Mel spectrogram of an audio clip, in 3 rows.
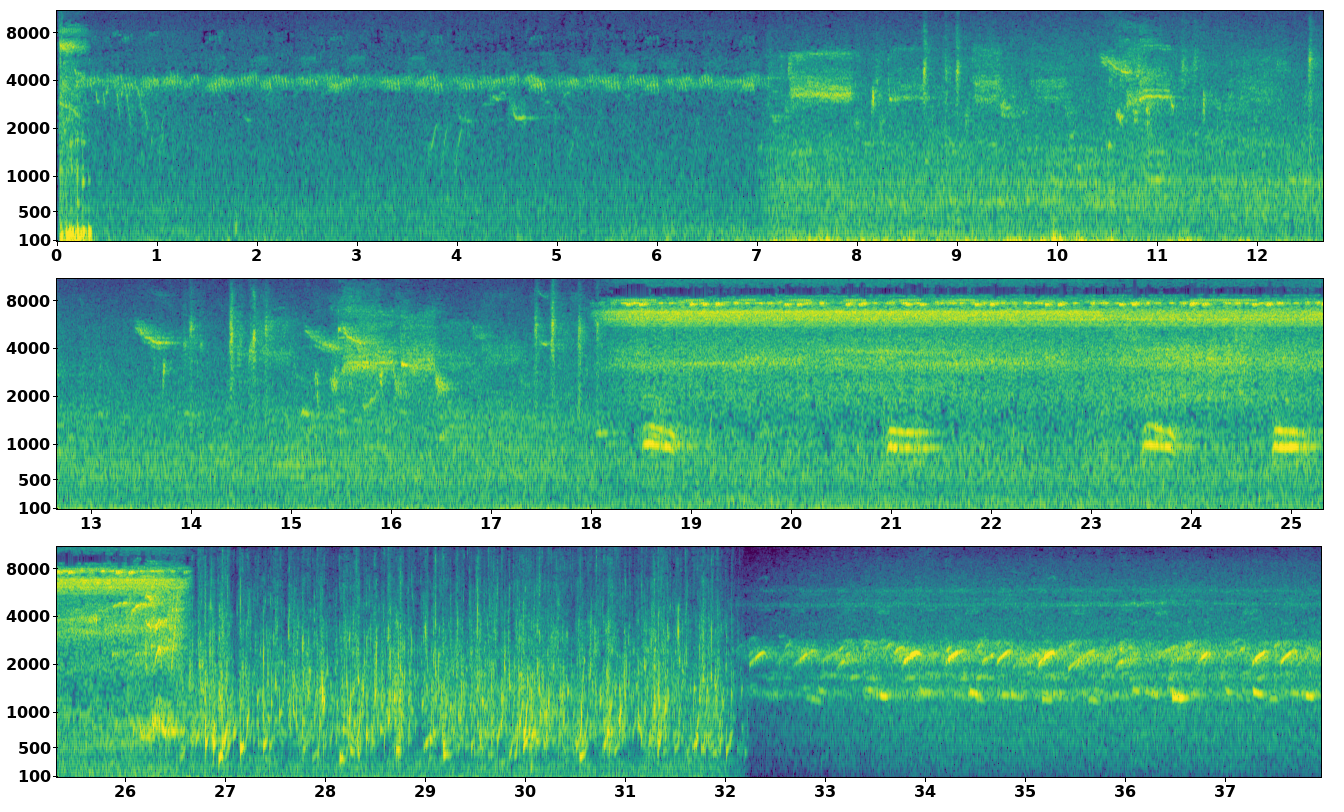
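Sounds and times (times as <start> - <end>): birds chirping: 18.0 - 26.7.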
